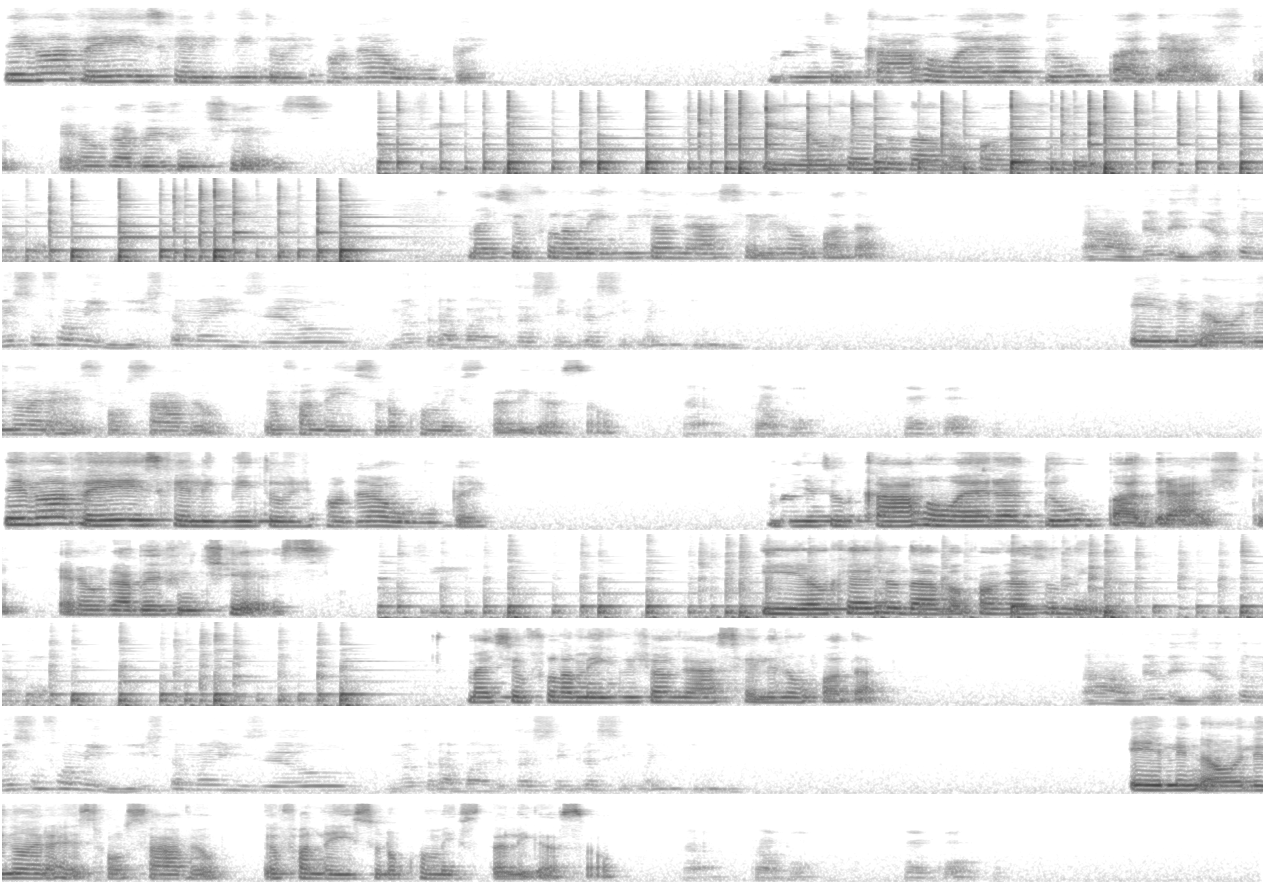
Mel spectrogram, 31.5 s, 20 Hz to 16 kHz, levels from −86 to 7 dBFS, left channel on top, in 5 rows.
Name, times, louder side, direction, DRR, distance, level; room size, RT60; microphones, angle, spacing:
voice 1, 0.0-2.4 3.8-7.7 10.1-11.9 14.9-17.0 24.6-28.3, right 8 dB, 90° right, 0.3 m, -33 dB
Dishes pots and pans, 8.2-14.5, left 5 dB, 80° left, 0.3 m, -33 dB
voice 2, 8.3-8.8 12.6-13.0 18.0-22.6 28.6-29.3 29.7-30.2, equal, 10° left, 0.4 m, -50 dB
2.3 x 2.3 x 2.5 m
head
